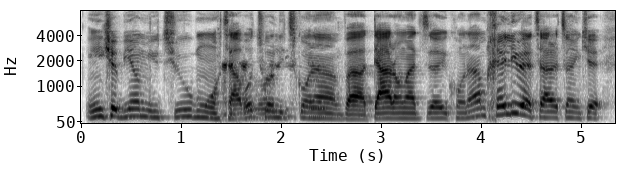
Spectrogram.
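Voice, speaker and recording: A man chatting with strangers on a video-chat site, crude and teasing, often swearing and slipping into a coaxing older-brother tone. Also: a little high. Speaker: YouTuber chatting with strangers online.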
